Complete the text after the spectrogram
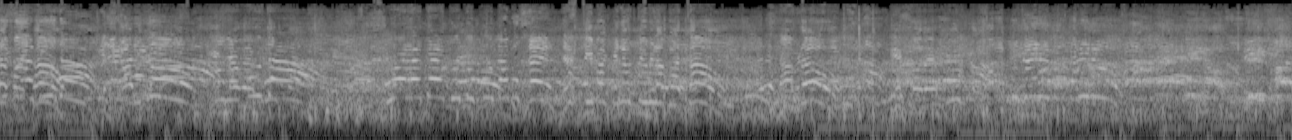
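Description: A large crowd of Rayo Vallecano football fans at Vallecas shouts insults toward coach Marcelino's bench, yelling continuously, many overlapping voices rising and falling in loud, agitated bursts with no pause for the whole stretch.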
